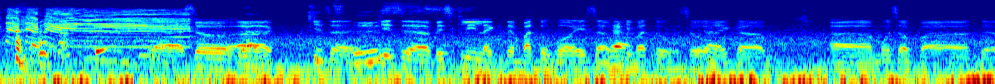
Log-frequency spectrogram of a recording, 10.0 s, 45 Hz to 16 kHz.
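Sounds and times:
button-triggered electronic buzzer droning: 0.0s - 2.0s
laughter: 0.0s - 4.5s
speech: 0.2s - 9.9s.

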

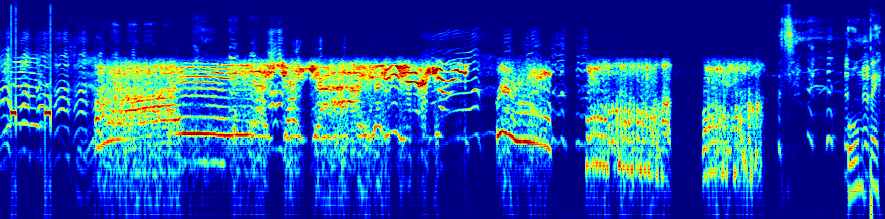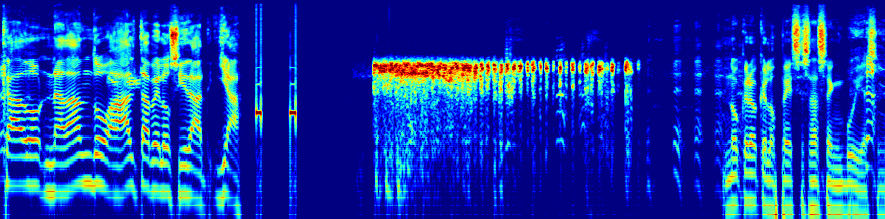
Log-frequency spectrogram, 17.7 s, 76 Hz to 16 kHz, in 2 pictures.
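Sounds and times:
laughter: 0.0s - 6.0s, 7.8s - 9.3s, 13.8s - 16.6s, 17.3s - 17.6s
person vocally imitating a giraffe giving birth: 0.9s - 7.8s, 12.6s - 15.3s
speech: 8.5s - 11.4s, 16.1s - 17.6s.

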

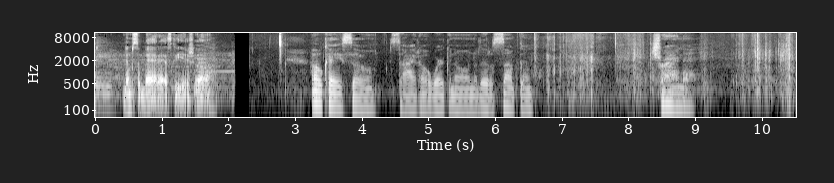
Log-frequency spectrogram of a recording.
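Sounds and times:
speech: 0.4s - 2.0s, 3.2s - 6.8s, 8.4s - 9.1s
papers rustling and crinkling while being shuffled: 6.6s - 10.5s.

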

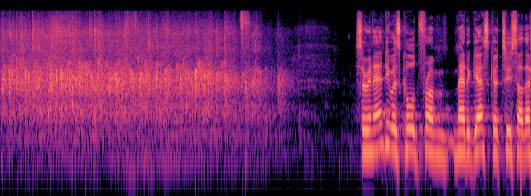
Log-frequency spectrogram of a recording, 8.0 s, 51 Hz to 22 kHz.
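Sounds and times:
crowd clapping: 0.0s - 4.6s
speech: 5.4s - 7.9s.

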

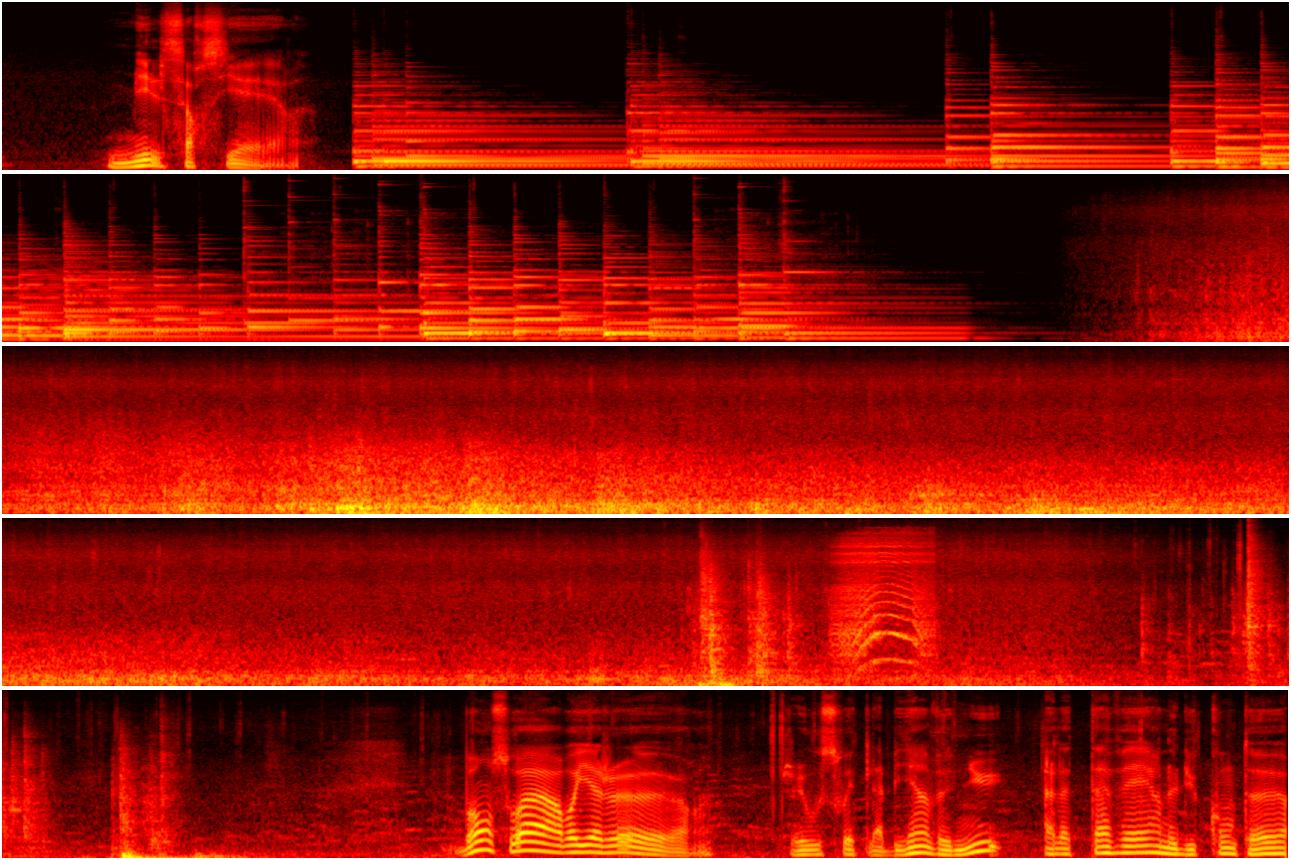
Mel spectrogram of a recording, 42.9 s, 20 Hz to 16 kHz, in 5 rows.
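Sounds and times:
speech: 0.8s - 2.1s, 37.7s - 39.0s, 39.6s - 42.8s
tonal music: 2.4s - 15.4s
steady downpour of heavy rain: 15.7s - 41.4s
deep rolling thunder: 16.4s - 31.2s
high creaking whine: 31.3s - 32.1s.

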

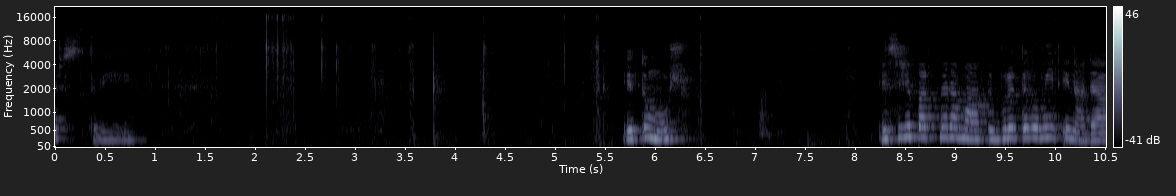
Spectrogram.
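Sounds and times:
speech: 0.0s - 1.0s, 5.7s - 6.5s, 8.2s - 10.5s
tarot cards rustling: 0.2s - 5.6s.

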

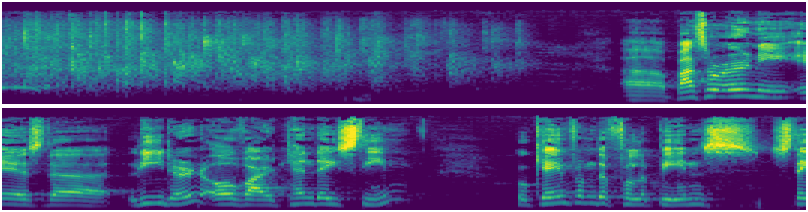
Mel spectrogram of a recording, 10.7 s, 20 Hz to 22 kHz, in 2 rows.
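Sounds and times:
crowd applauding: 0.0s - 3.6s
speech: 4.2s - 8.1s, 8.8s - 10.7s.

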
